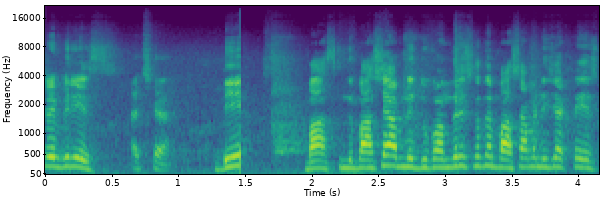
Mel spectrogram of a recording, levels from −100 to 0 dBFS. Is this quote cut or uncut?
cut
